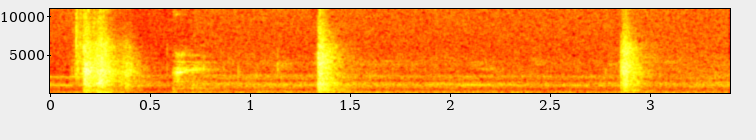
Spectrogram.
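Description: A grated door behind the stairs, leading to the cellars, is opened with a few sharp clunks and rattles, three distinct knocks spaced about a second apart over a steady low hum, with no voices.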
